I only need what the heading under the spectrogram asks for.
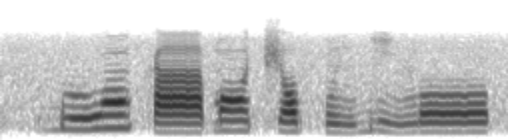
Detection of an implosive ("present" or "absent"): present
